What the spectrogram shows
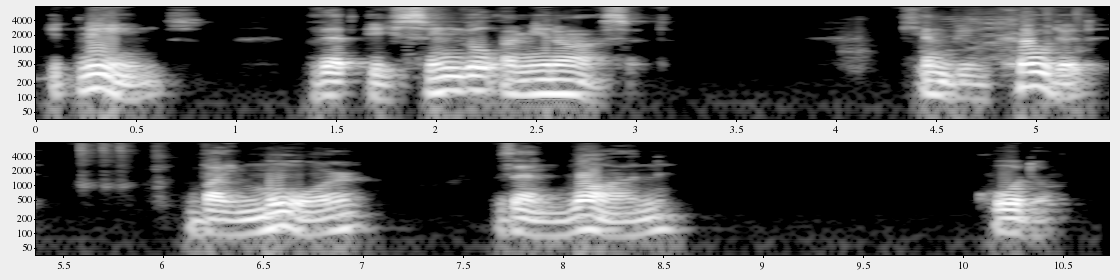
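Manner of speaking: very slow, deliberate, halting, word-by-word delivery. Speaker tells listeners to listen very carefully, then speaks very slowly. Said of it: "I'm going to say it very, very slowly".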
